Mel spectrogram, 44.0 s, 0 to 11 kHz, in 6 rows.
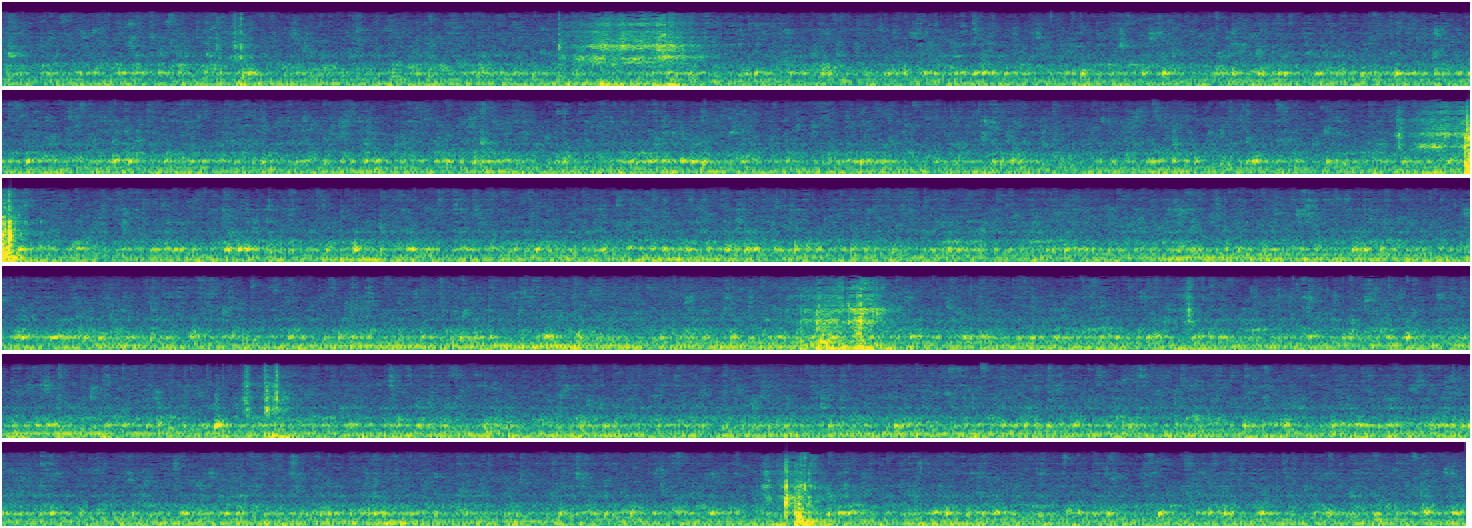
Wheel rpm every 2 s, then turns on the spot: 0, 10, 0, 0, 0, 0, 0, 10, 0, 0, 0, 0, 0, 0, 0, 0, 0, 0, 0, 0, 0, 0.
none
